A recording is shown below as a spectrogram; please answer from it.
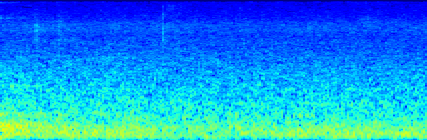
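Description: Steady, even background hiss of room tone from the hall and its sound system, with no voice in it.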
